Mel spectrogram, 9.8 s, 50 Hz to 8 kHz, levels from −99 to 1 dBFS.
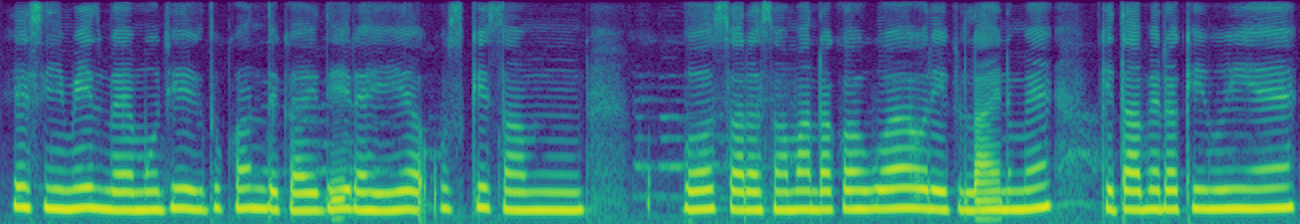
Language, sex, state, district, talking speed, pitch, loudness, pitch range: Hindi, female, Maharashtra, Solapur, 155 wpm, 250 Hz, -10 LUFS, 240-260 Hz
